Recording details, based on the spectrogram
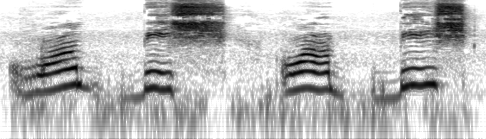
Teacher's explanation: bunyikan tafashi, itu angin yang keluar daripada shim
